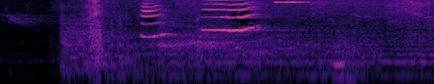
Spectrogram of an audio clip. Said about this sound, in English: Oh, my. Busy little bees, aren't we? Oh, my.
